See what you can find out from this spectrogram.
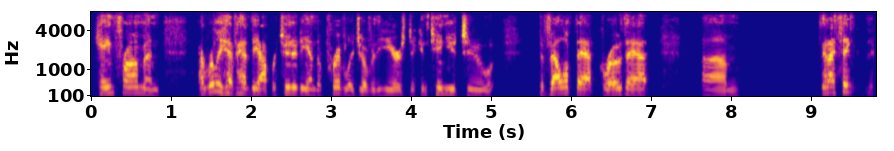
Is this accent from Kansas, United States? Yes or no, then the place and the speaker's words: no; Washington, District of Columbia, United States; as a kid, I grew up in the Washington, D.C. area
